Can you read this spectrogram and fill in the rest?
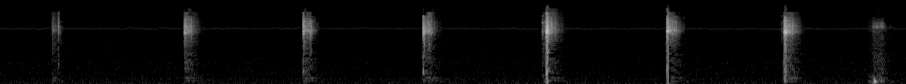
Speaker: What you want to do to master this move is so that it sounds only one click. Both the bite handle and the blade move at the same time.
